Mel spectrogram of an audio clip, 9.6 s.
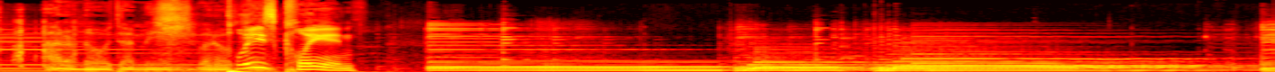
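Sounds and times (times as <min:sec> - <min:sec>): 
clean electric guitar playing sustained chords with long delay and reverb: 0:00.0 - 0:00.4, 0:03.1 - 0:09.5
speech: 0:00.2 - 0:02.8.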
